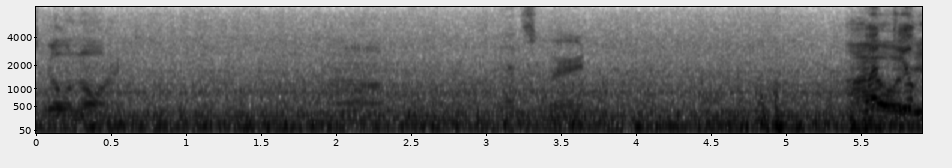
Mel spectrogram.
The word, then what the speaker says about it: Illinois: it's not illinois uh the s is silent there too it's illinois um that's weird what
